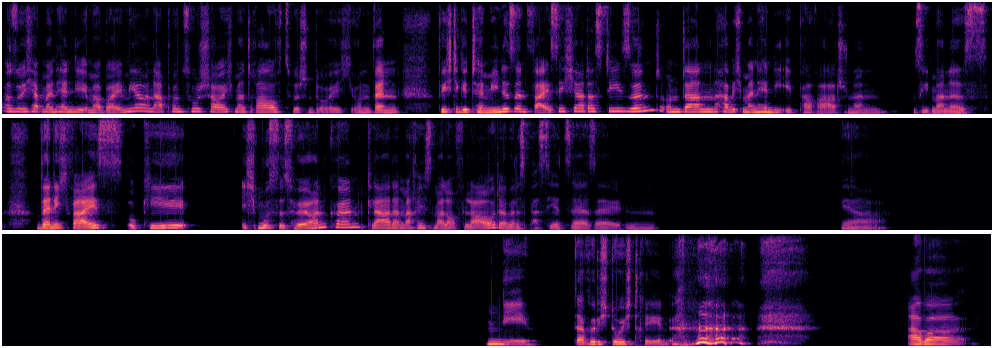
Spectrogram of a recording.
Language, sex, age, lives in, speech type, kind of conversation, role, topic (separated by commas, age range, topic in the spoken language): German, female, 30-34, Germany, conversation, podcast, guest, Wie setzt du Grenzen, damit du nicht ständig erreichbar sein musst?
